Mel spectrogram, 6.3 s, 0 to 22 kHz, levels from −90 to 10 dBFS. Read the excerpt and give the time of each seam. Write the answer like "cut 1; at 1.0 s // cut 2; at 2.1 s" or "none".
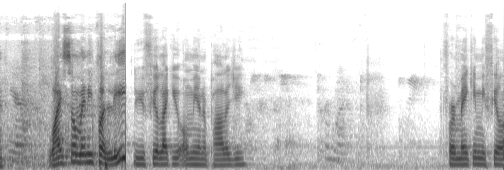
cut 1; at 1.6 s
